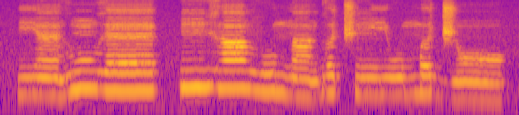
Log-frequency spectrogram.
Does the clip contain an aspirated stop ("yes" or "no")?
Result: no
